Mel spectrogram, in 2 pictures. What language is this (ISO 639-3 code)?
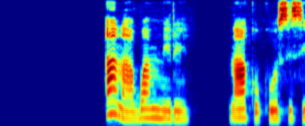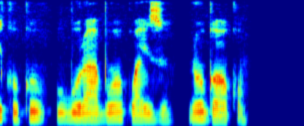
ibo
